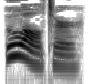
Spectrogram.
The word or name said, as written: ualtar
